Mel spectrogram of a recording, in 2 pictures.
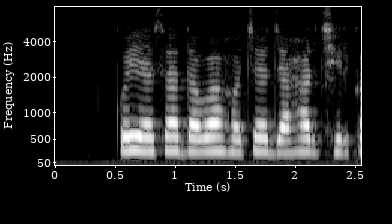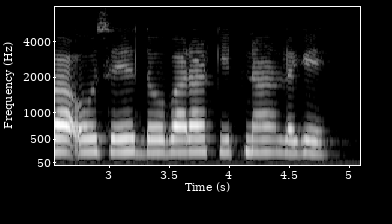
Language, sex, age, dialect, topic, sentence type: Magahi, female, 18-24, Northeastern/Surjapuri, agriculture, question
